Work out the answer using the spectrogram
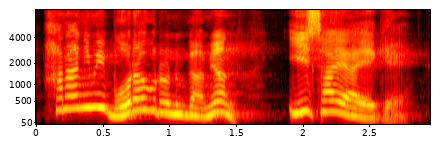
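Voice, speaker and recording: A man's voice: very high voice, wildly swooping pitch, normal speed, fairly bright tone. A man preaching a sermon who asks his listeners questions and acts out the lines he quotes. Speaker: pastor.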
